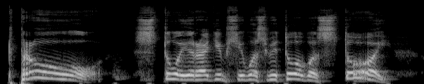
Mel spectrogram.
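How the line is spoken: Yelling. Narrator (Russian): вопил возчик

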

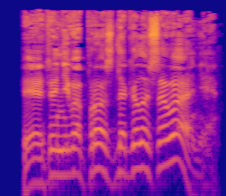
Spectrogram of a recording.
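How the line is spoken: Barking. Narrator (Russian): рявкнул он

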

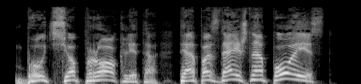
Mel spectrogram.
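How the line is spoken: Barked. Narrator (Russian): рявкнул он

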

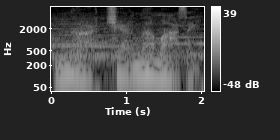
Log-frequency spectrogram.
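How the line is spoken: Whisper. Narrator (Russian): шептал Джек

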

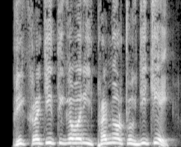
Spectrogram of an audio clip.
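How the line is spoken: Yelling. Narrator (Russian): заорал Сол

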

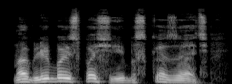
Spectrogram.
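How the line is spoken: Quiet grumble. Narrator (Russian): негромко проворчал Каюзак

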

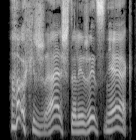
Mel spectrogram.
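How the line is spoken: Laughing. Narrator (Russian): смеялся он

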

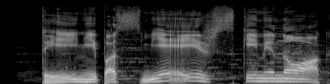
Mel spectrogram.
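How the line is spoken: Old woman hissing. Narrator (Russian): зашипела старуха

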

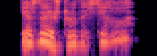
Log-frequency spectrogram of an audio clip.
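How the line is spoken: Whisper. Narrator (Russian): прошептала Пердита

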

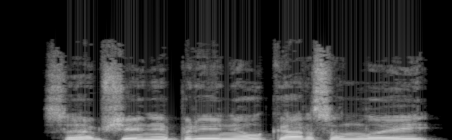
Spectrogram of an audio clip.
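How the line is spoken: Grumbled. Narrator (Russian): знакомо проворчал Син

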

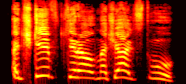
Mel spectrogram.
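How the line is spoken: Shouting. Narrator (Russian): орал девица

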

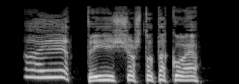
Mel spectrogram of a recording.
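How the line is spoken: Sudden shrill squealing exclamation. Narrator (Russian): вдруг воскликнул своим пронзительным визгливым голосом

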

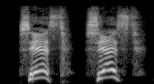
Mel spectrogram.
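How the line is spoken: Snob shouting. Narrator (Russian): кричал сноб

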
